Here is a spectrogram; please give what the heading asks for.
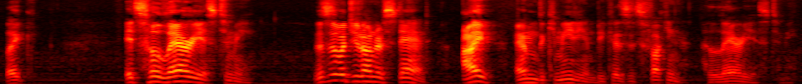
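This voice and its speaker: A man's voice: mid-range voice, lively intonation, normal speed, pushed and bright. A man on a rambling solo vlog rant, profane and combative, swinging between muttering and outbursts. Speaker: vlogger.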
